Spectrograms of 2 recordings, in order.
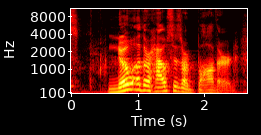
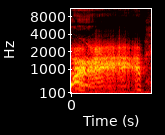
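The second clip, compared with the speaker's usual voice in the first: much higher mock scream; imitated scream. Vlogger imitates the actor's scream at the drill, high yelp. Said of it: "he was like".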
